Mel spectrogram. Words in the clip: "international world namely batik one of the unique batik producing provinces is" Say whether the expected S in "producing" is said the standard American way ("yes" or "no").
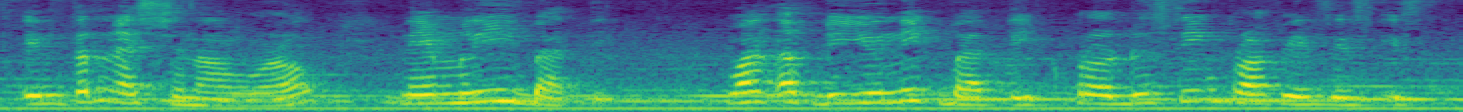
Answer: yes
